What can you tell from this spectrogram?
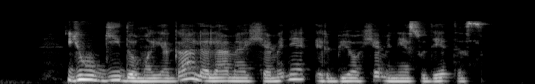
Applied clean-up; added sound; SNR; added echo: none; none; none; none.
